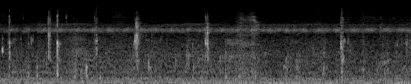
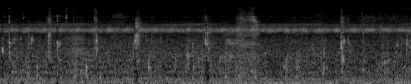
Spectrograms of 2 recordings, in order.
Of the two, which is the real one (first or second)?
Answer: first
